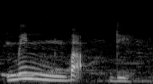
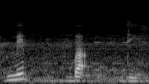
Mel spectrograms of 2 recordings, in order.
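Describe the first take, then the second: First: The first word ends with an n sound. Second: The first word ends with a b sound. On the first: "bukan min ba'di" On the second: "Dan juga bukan dibaca mib ba'di"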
